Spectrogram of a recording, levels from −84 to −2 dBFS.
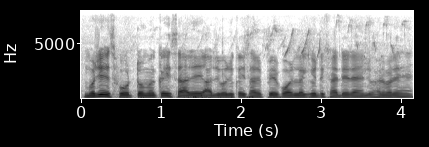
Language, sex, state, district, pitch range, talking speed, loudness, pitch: Hindi, male, Madhya Pradesh, Katni, 130-140 Hz, 315 wpm, -17 LUFS, 135 Hz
